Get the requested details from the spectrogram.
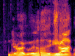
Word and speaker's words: Drogba: How do you pronounce his last name? – Dogba. – He ends up meeting Didier Dogba. – Drogba. Look, that's a legend.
